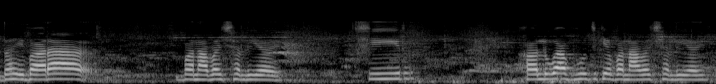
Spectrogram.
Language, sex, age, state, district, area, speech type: Maithili, female, 30-45, Bihar, Sitamarhi, urban, spontaneous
